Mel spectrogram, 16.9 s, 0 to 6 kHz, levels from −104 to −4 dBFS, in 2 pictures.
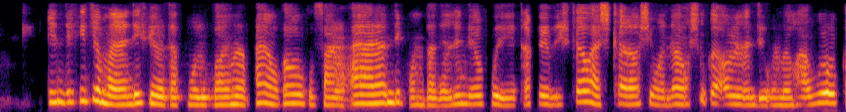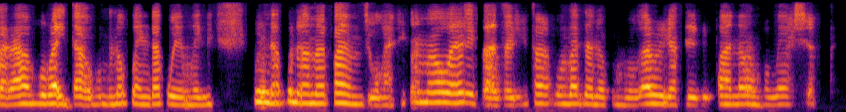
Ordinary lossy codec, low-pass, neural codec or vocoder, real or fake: AAC, 48 kbps; 5.4 kHz; codec, 24 kHz, 1 kbps, SNAC; fake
